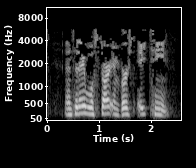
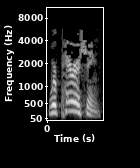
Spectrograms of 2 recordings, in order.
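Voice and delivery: higher, drawn-out cry for rescue; panic-stricken plea; 3 semitones higher, slower than usual. Acted. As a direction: plead with Jesus in acted panic. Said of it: "in panic stricken".

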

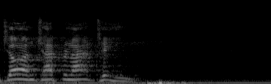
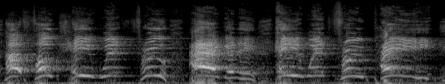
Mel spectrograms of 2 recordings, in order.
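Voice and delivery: full-force preaching; 6 semitones higher, 9 dB louder than usual. Acted. Preacher shouting to the congregation about the cross, full force. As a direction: preach it out over the organ.

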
